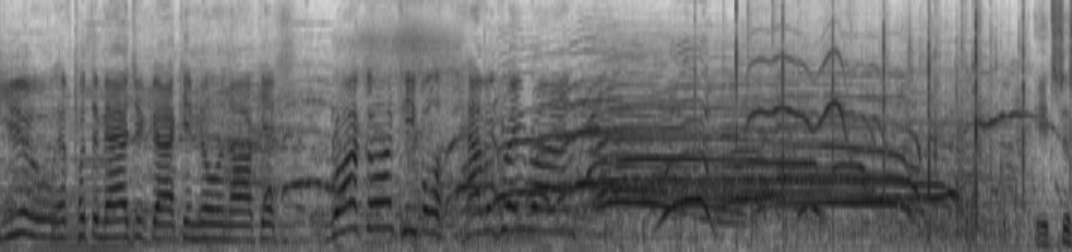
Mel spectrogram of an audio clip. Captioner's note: cheers!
